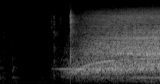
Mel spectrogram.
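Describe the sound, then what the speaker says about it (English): A hair dryer switches on after a moment of near silence and ramps up to a loud, steady whoosh, drying wet watercolor paint up close. "We will next do the dryer again for the water."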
